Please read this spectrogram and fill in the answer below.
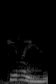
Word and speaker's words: Ghislaine: Okay, it's Gillian, is it? Yeah, It's spelled Gillane.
